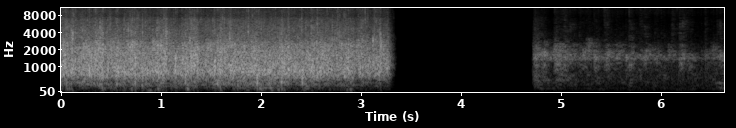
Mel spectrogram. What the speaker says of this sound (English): So join me in a big applause to all of them.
